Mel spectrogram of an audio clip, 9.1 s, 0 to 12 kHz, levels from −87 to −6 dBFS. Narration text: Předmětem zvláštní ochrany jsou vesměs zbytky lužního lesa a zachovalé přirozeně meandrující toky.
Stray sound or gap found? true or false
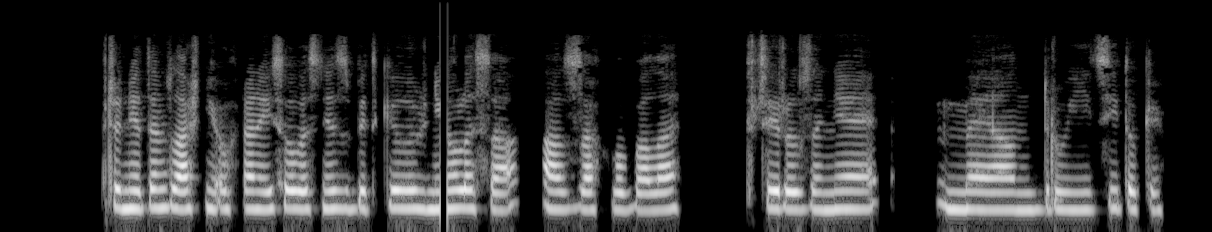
true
